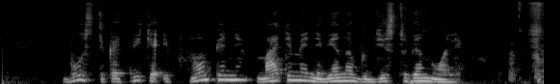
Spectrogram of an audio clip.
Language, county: Lithuanian, Panevėžys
